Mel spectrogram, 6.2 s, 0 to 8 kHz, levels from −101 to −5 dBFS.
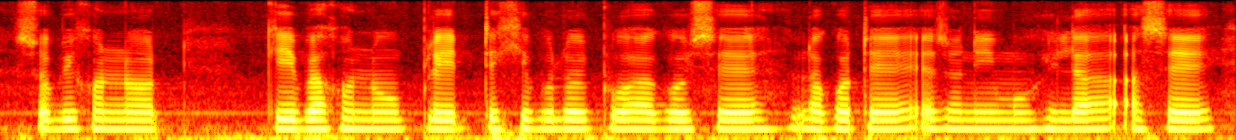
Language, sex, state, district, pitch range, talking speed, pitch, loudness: Assamese, male, Assam, Sonitpur, 155-160 Hz, 95 wpm, 160 Hz, -17 LUFS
